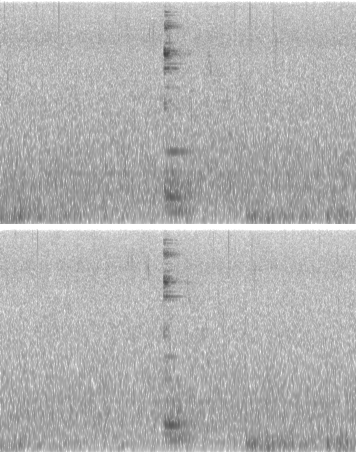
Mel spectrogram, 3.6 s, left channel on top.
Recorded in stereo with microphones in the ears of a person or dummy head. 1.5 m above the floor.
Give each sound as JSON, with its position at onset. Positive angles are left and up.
{"t": 1.6, "sound": "a cowbell", "side_deg": -65, "distance_m": 3.0}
